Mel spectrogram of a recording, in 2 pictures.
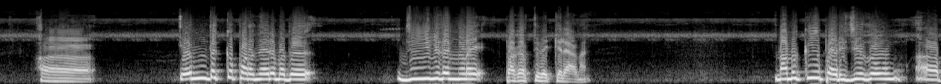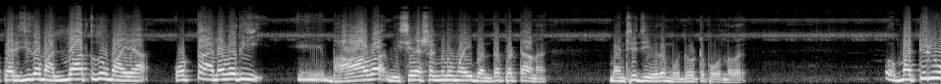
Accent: native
